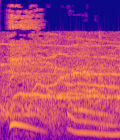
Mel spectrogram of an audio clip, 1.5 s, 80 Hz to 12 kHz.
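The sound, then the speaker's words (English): A short, loud burst of crowd cheering, played as a sound effect on the 700th show of eBay Radio: a dense continuous roar of many voices with falling whoops rising above it for about a second and a half. “And the crowd goes wild.”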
